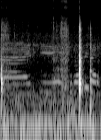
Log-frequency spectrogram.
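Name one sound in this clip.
A knife cuts through red cabbage on a wooden board.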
